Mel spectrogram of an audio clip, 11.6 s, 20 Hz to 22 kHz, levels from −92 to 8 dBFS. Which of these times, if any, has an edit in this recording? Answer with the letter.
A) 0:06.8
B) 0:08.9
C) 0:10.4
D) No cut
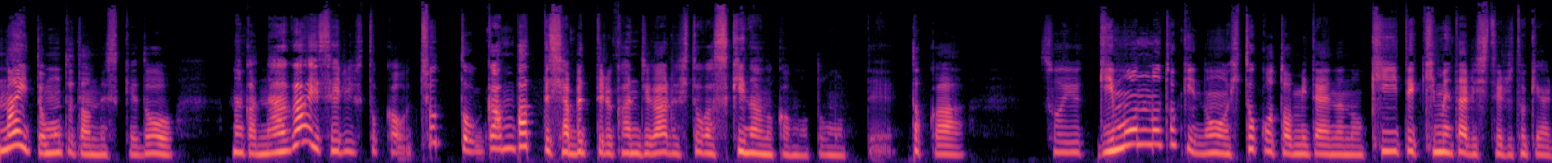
A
